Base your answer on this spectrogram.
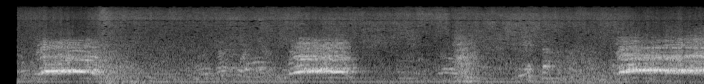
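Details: An angry goat being washed, not wanting it, bleats loudly three times, each a harsh, wavering cry lasting about a second, spaced a few seconds apart, with splashing and handling noise between calls.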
